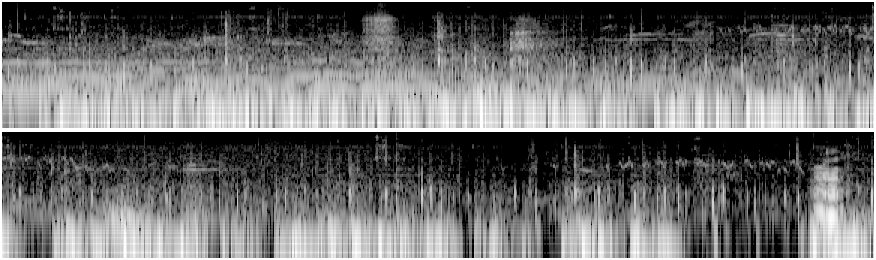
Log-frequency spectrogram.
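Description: Horse hooves clip-clopping in the online horse-riding game Star Stable Online, a steady trotting rhythm with whinnies, game music and a faint voice talking in the background.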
